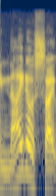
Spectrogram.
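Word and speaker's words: cnidocytes: these distinctive cells called nitrocytes get it the c is silent so just pronounce it with an n a nito site which i put a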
